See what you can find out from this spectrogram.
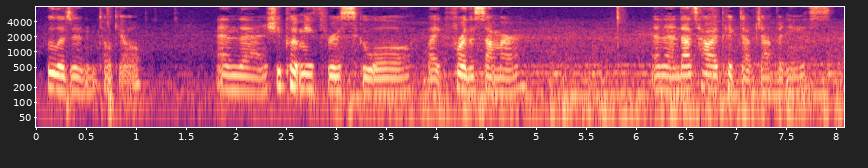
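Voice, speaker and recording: Relaxed young woman from Hawaii. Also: on the low side, background noise. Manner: relaxed, with frequent fillers and soft laughs. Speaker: guest, English teacher and content creator. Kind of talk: casual podcast interview. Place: home near a train line in Tokyo.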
